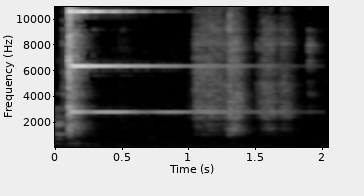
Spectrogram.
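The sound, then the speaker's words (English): An air fryer switching on to make French fries: a single bright, high ding that rings out steadily, followed by two short, breathy bursts of whooshing air. No one speaks. “There's a noise. I will do my best to filter it out, but that is the air fryer because if I'm gonna have French fries, it better be good.”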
